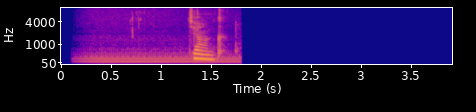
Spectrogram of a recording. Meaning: effort
- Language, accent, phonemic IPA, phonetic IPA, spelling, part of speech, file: Armenian, Eastern Armenian, /d͡ʒɑnkʰ/, [d͡ʒɑŋkʰ], ջանք, noun, Hy-ջանք.ogg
